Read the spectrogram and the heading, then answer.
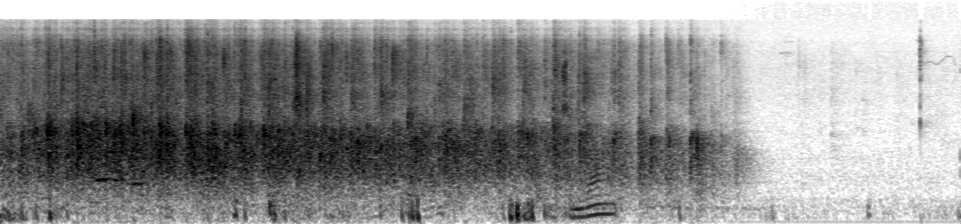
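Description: A crowd applauds steadily to welcome guests, with dense, overlapping claps for about seven seconds, then fades out quickly, leaving near silence with a few stray claps.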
